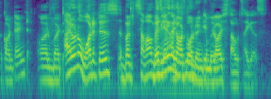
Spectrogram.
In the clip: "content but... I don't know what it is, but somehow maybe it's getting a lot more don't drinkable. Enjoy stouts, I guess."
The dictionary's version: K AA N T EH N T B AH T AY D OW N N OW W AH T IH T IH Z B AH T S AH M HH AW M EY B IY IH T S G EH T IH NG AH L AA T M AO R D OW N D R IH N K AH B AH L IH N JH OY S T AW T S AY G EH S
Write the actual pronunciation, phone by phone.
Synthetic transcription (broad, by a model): K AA N T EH N T B AH T AY D OW N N OW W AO T IH T IH Z B AH T S AH M HH AW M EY IY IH G EH T IH NG AH L AA T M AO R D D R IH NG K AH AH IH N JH OY S T AW T S AY G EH S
